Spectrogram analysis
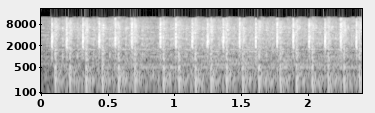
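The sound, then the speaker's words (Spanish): Machine gun fire in a radio drama, a fast, even hammering of many loud shots in a continuous burst with no voices over it. “Juan, Diana y Favalli llegan a la ametralladora enceguecidos de furia. Disparan aturdidos, enloquecidos, inconscientes del inminente final.”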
